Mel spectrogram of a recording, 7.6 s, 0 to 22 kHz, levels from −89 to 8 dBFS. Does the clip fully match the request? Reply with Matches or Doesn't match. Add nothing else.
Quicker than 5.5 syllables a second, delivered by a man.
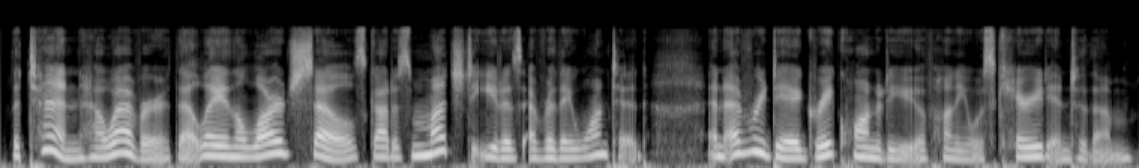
Doesn't match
